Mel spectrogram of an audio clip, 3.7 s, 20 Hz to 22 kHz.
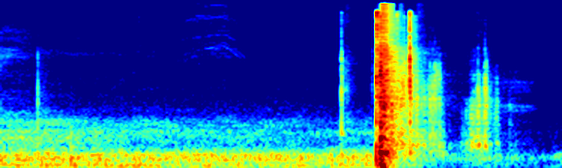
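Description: A single sharp, loud pop from a modified Byrna TCR launcher firing a 9.88 gram PVC-coated steel ball, with a brief clatter just after, then quiet room tone.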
